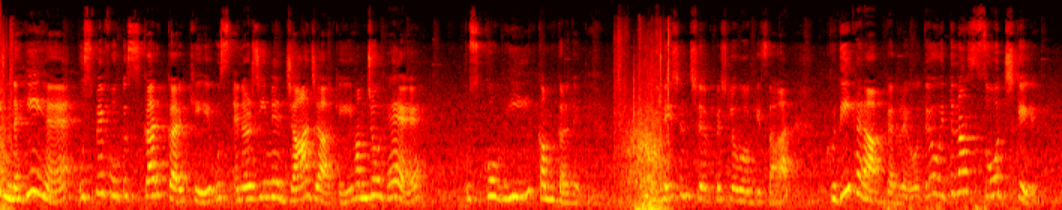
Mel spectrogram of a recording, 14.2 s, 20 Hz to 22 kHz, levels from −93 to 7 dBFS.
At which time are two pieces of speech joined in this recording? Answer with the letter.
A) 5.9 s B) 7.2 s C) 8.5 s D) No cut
C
